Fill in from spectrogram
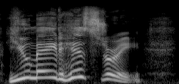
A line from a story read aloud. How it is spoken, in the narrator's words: he barely blurts out before descending into a grotesque performance of regurgitory action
